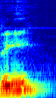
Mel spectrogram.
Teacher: री किस में आएगी? मूर्धा में आती है री।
